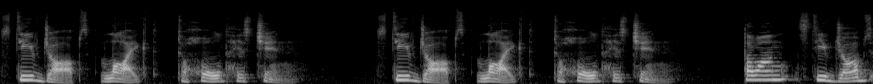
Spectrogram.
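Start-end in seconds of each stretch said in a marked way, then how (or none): 0.1-2.8 slow, careful reading of the example; slow model sentence. Shown as a demonstration. Teacher reading the example slowly. 3.8-6.6 slow, careful reading of the example; slow model sentence. Shown as a demonstration. Teacher reading the example slowly.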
